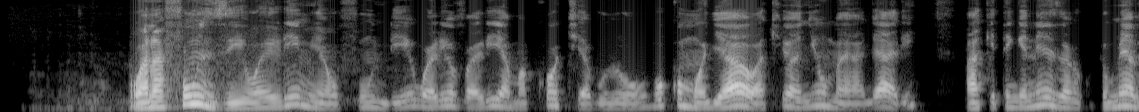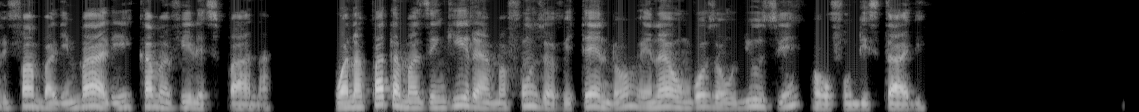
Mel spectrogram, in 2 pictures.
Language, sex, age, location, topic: Swahili, male, 25-35, Dar es Salaam, education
